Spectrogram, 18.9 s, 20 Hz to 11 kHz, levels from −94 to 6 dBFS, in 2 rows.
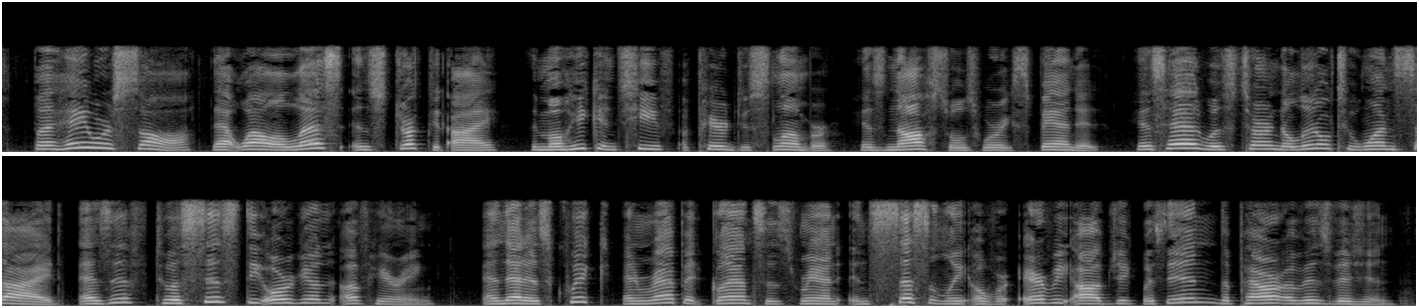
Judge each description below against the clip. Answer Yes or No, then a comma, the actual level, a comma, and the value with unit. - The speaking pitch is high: Yes, high, 225 Hz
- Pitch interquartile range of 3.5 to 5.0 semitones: Yes, average, 4.4 semitones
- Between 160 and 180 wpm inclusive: Yes, average, 175 wpm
